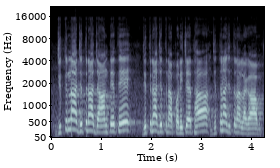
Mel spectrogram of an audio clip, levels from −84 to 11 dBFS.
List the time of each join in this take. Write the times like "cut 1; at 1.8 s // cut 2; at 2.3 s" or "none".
none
